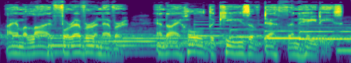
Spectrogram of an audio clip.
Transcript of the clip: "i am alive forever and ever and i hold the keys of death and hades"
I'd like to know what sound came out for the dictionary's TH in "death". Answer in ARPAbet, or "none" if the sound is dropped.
TH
